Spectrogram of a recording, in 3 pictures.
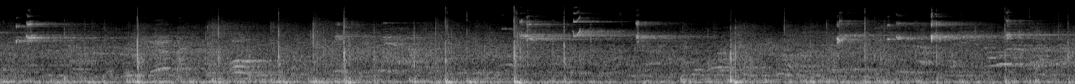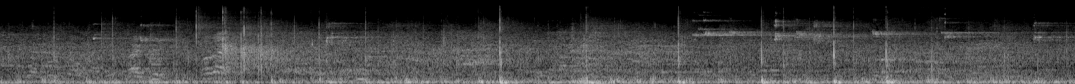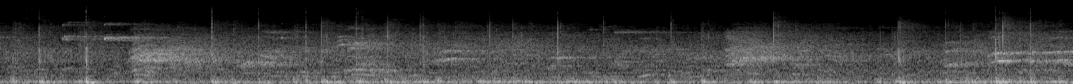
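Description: Basketball bouncing on a hardwood gym floor during play, with repeated sharp knocks and short high squeaks of sneakers, all echoing in a large hall.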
